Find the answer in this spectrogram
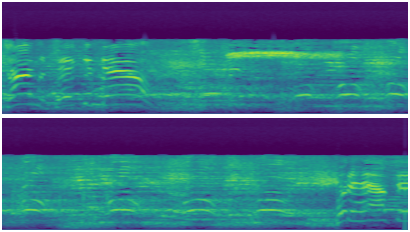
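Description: Coaches and spectators in a gym shouting encouragement to a wrestler. Short, loud calls come over each other: a cluster in the first second or so, then repeated calls roughly every half second through the middle.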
